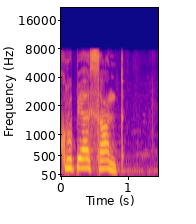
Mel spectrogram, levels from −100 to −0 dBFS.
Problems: constant background noise, continuous background conversations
